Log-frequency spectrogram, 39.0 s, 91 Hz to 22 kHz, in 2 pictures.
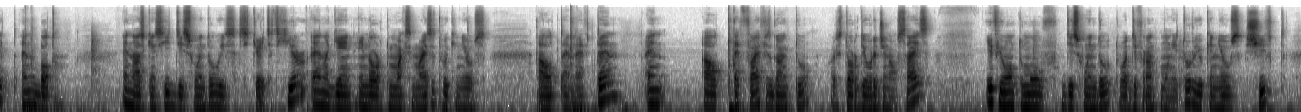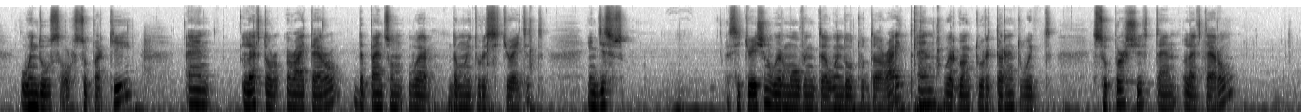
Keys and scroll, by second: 0.4 super+Down, 8.6 alt+F10, 11.0 alt+F5, 26.9 shift+super+Right, 33.3 shift+super+Left.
